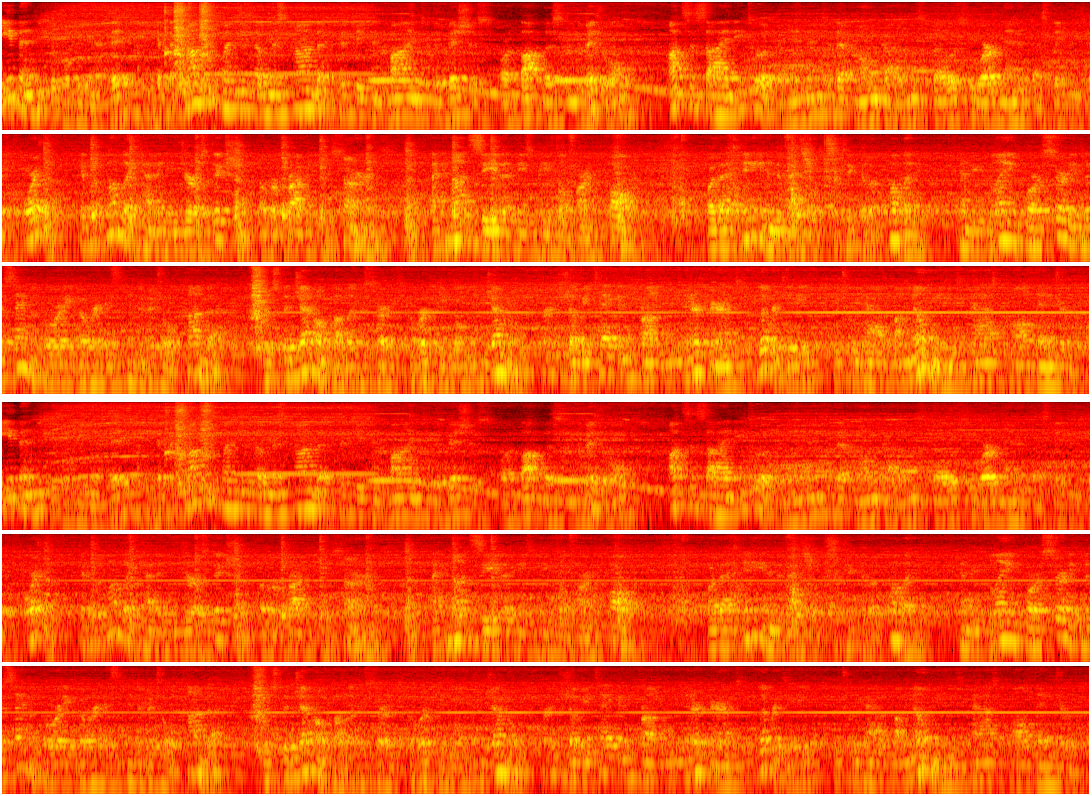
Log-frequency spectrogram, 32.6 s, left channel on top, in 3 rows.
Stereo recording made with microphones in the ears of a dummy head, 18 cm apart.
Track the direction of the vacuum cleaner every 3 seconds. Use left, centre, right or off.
right, right, right, right, right, right, right, right, right, left, left.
